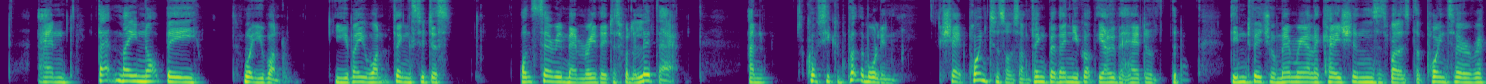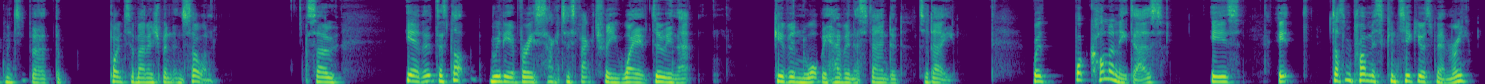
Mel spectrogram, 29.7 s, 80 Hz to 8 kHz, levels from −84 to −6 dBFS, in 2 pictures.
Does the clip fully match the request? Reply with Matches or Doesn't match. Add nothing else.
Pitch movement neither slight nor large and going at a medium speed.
Matches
